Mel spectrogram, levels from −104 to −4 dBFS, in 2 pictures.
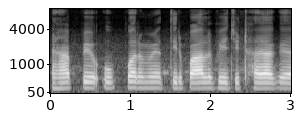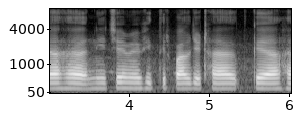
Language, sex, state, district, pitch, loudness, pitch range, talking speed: Hindi, male, Jharkhand, Palamu, 145 Hz, -20 LUFS, 140-150 Hz, 170 wpm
